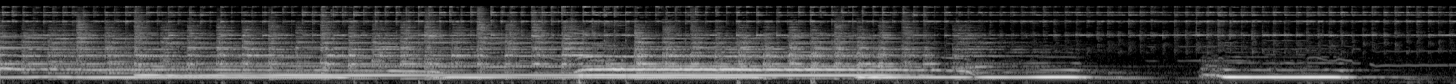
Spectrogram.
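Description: Conch shells (shankha) blown in long held blasts, two sounding together at slightly different pitches, each note sagging in pitch as it dies away, over a steadily ringing hand bell. The notes break off briefly just after the middle, and a last loud blast comes near the end.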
